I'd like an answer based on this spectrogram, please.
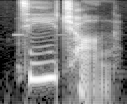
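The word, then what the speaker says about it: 机场: First syllable, Ji, is tone one, high and flat, like holding a note in a song. Second, Chang, is tone three, the dip.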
